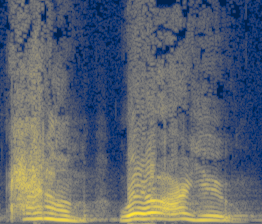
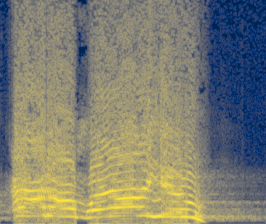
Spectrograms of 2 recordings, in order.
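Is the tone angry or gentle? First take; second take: gentle; angry. First: It is said in a gentle, caring tone. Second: It is said in an angry, accusing tone.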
